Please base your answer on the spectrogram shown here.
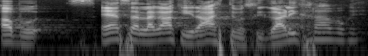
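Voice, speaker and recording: Male monk preacher, bright forceful tone, storytelling sermon, echoing hall. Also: fairly high pitch, normal speed. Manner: storytelling with acted-out quoted voices. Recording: long hall reverb.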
